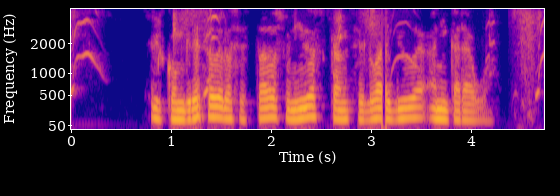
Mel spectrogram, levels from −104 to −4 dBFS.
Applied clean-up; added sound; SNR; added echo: none; Sneeze; 19 dB; none.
